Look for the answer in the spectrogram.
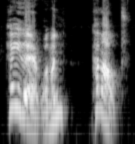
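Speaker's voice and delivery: loud, high call at the door; shouted. Acted. Man calling at the woman's door, loud shout. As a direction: shout her out of the house.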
